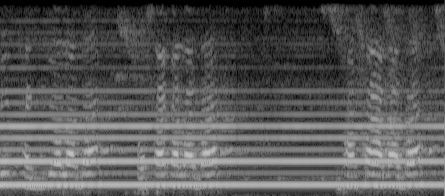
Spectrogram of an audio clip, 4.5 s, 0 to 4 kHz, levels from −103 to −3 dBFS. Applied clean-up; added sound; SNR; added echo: none; Wind instrument, woodwind instrument; -4 dB; reverberation time 1.4 s.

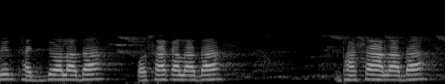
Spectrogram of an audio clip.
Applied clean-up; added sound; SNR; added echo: none; none; none; none.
